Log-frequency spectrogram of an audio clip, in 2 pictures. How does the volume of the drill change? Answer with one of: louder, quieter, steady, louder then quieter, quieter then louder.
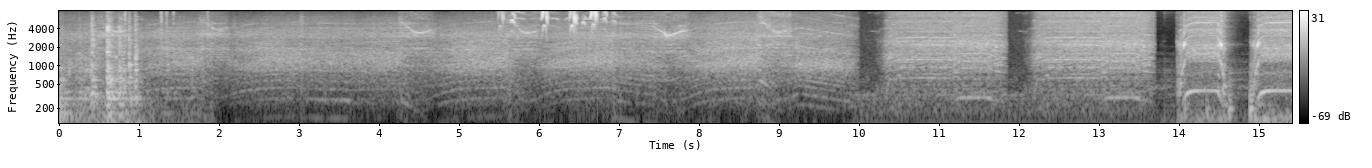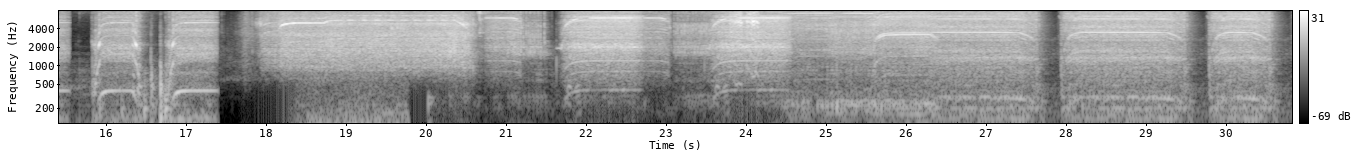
louder.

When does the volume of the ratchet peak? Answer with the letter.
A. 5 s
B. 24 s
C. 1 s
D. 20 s
C.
